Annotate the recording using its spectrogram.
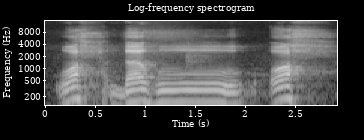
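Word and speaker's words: وحده: ইল্লাল্লাহু ওয়াহদাহু, ওয়াও যায় হাকে ধরছে, ওয়াহদাহু। এই যে হার উপরে উল্টা পেশ আছে আবার, ওয়াহদাহু। দাল কলকল হরফ, শক্ত করে বলতে হবে।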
